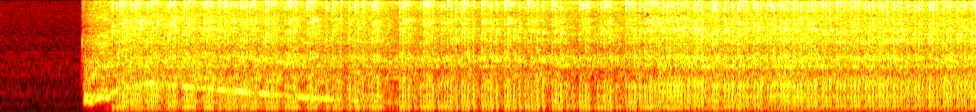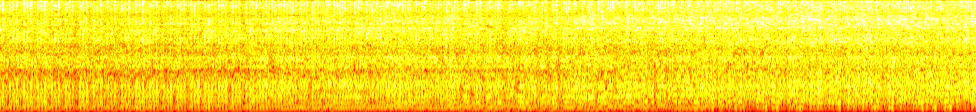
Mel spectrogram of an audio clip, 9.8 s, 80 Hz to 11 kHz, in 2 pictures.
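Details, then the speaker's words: Sterling kit 32cc inline four-cylinder model engine after fitting new bronze valve keepers: starts and settles into fast, even, high-pitched buzz with no misses or knocks, revving over 6,000 rpm, much improved; normal high-rev running. "But as you can see, much improved RPM. We were getting over 6,000."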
